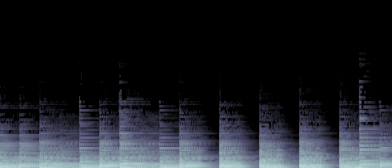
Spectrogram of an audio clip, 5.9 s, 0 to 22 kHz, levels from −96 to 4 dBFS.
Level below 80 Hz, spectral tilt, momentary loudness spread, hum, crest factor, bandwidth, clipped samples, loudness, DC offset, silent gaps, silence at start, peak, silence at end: -36 dBFS; -8.5 dB/octave; 4 LU; none; 14 dB; 8 kHz; under 0.1%; -20 LUFS; under 0.1%; none; 0 s; -6 dBFS; 0 s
